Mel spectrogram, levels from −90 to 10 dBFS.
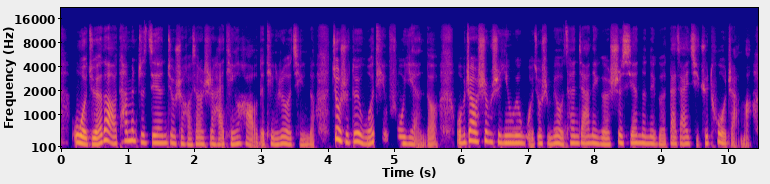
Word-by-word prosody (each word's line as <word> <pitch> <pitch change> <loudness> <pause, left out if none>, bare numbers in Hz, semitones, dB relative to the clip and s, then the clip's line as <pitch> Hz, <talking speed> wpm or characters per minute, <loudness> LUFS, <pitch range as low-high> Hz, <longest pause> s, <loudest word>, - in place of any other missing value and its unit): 我 205 -4 +7
觉 170 +3 +4
得 280 - +5
啊， 190 -7 +3
他 260 +6 -4
们 270 0 +3
之 220 -3 -2
间 205 -1 +1
就 205 -2 -2
是 185 0 -5
好 170 -2 -3
像 175 +1 -1
是 180 +1 -4
还 165 0 -2
挺 175 +1 -2
好 175 -4 -5
的、 - - -5
挺 165 -3 -3
热 180 -2 +1
情 155 0 -6
的， - - -6 0.2
就 310 -3 +6
是 240 -4 -1
对 240 +4 +2
我 185 +1 +1
挺 230 - -6
敷 190 -1 -3
衍 170 -2 -4
的。 - - -5 0.3
我 - - +1
不 - - +1
知 245 - +2
道 255 -2 +5
是 260 +1 0
不 - - -2
是 220 -1 0
因 205 0 +2
为 205 - +3
我 195 -2 -3
就 195 -1 -2
是 190 -1 -8
没 180 +2 -1
有 190 -3 +2
参 200 +3 -1
加 195 0 -1
那 195 -2 +1
个 170 -1 0
事 205 +5 0
先 205 +1 +1
的 200 - +1
那 185 -1 -1
个 85 - -4
大 180 - -3
家 180 0 -3
一 - - -1
起 - - -7
去 190 - -4
拓 220 +3 -1
展 - - -8
嘛， - - -8
195 Hz, 345 characters per minute, -23 LUFS, 175-210 Hz, 0.3 s, 我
